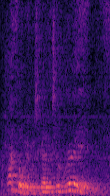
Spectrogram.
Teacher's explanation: now there rain is new information so it gets the nucleus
